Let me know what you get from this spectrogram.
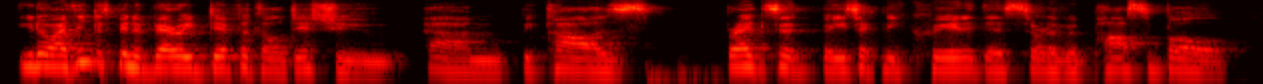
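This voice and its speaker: With an Irish accent, a man speaks at a moderate pace in a fairly high pitch with ordinary pitch variation. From Ireland, Dublin. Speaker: foreign policy expert. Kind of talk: panel discussion.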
